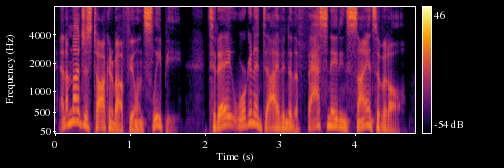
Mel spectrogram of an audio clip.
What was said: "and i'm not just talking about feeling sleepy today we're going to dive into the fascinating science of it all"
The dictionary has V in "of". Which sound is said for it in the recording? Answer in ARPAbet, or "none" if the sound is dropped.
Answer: V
